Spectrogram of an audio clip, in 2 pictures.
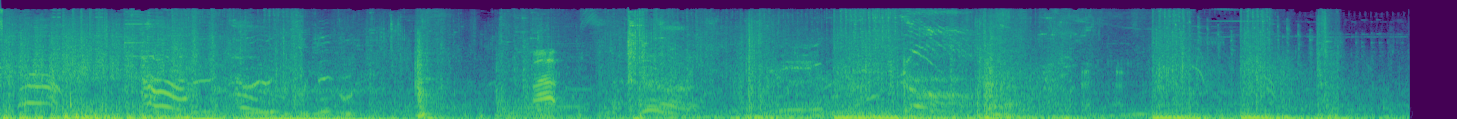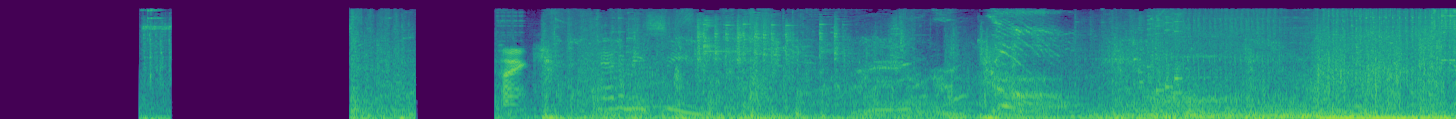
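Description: Rapid gunfire rattles close by in bursts.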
